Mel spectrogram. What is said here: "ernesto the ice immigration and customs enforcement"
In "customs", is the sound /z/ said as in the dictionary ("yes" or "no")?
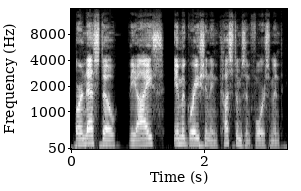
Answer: yes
